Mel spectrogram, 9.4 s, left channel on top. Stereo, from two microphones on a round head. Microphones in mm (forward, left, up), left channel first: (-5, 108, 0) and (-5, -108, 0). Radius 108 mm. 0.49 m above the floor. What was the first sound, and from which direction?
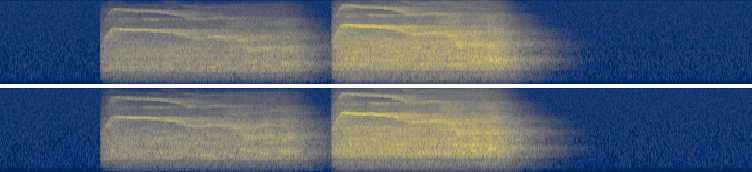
Laughter, 30° left (ahead or behind).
